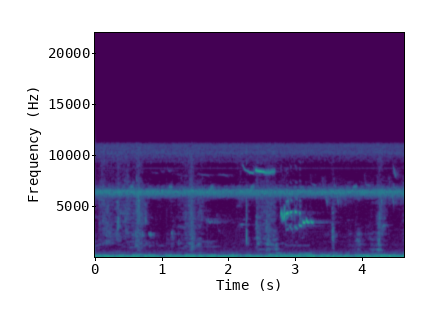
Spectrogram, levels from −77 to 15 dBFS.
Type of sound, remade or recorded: recorded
